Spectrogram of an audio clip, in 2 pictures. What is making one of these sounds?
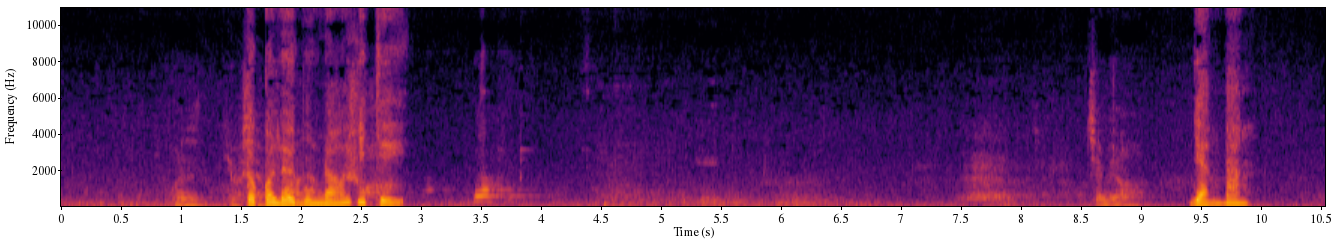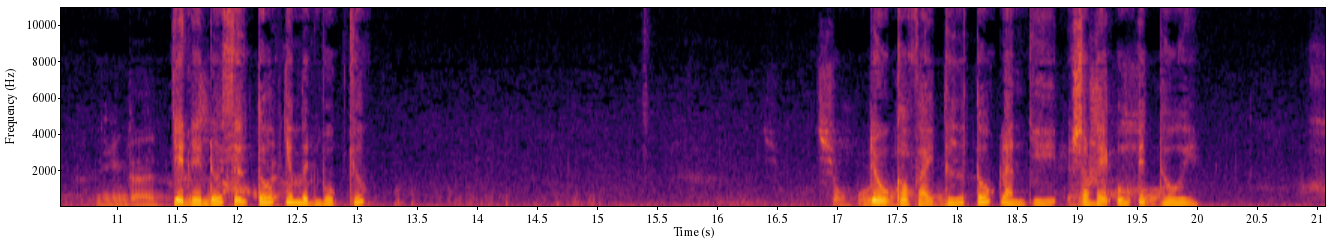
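A young man speaks softly and close by.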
